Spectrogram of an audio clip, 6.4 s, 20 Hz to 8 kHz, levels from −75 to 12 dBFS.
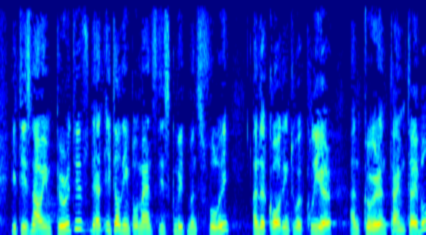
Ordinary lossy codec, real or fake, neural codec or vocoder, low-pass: none; real; none; none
